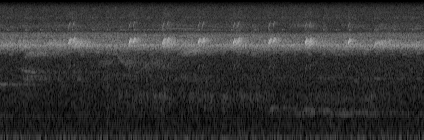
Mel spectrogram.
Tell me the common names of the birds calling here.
Dusky-capped Greenlet, Hauxwell's Thrush, Plumbeous Pigeon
